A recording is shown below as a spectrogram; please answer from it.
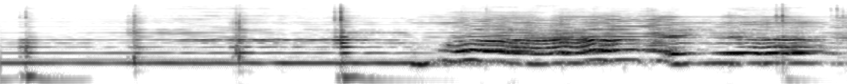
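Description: Hindustani classical vocal music: a steady tanpura drone throughout, tabla strokes in the first half with the bass drum's pitch bending, then a male voice singing a long, wavering melodic phrase from about three seconds in.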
